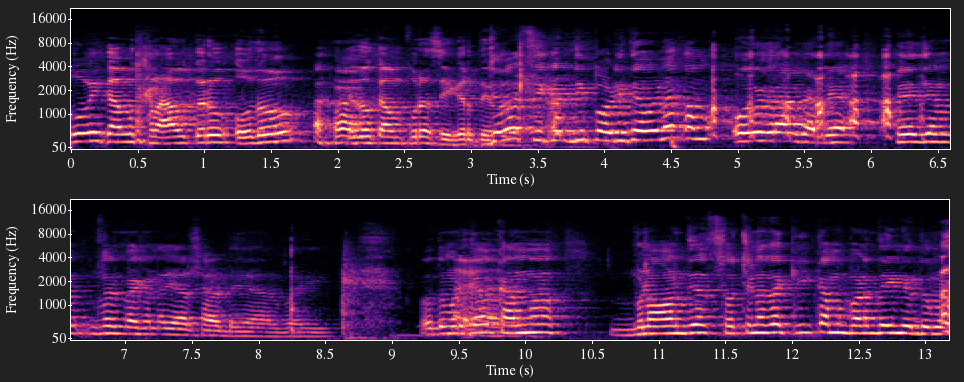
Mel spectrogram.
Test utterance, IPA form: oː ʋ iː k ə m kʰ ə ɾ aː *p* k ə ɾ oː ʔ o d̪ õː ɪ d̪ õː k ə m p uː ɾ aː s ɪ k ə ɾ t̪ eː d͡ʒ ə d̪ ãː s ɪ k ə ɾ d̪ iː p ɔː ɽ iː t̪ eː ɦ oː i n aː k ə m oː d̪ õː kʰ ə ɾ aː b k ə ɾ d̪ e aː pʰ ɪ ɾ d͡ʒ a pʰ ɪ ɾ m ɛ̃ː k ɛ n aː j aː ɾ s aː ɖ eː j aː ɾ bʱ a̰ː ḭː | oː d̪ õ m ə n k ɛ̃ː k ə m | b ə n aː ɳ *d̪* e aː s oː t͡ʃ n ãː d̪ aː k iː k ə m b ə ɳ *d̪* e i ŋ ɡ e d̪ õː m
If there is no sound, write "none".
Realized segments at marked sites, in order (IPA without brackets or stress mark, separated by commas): b, d̪, d̪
